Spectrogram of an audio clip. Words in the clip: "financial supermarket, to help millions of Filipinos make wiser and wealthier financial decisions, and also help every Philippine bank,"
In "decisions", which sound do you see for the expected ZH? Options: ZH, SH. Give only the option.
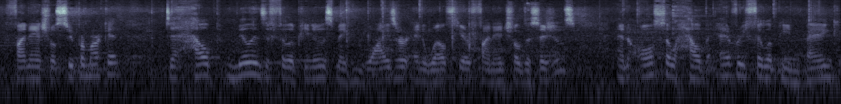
ZH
